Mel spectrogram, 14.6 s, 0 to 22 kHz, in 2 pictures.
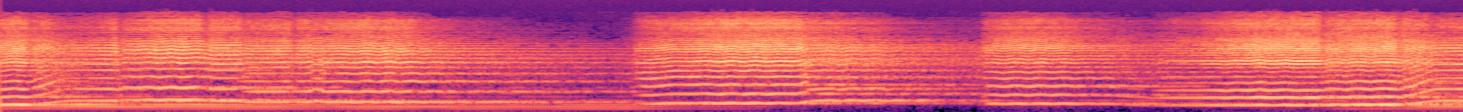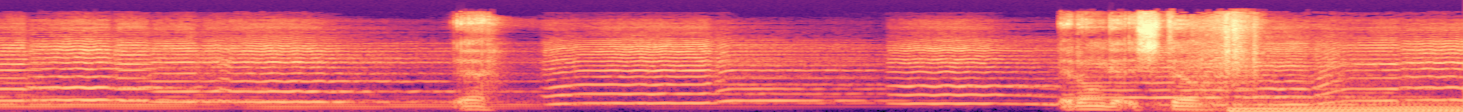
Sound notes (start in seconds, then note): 7.3 cold monotone, barely above whisper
